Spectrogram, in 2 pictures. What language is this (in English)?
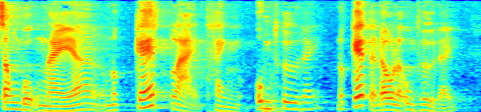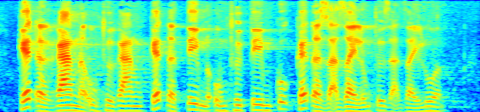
Vietnamese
